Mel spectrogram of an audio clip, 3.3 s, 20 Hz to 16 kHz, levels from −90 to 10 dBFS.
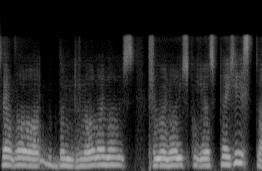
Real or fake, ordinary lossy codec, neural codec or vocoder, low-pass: fake; AAC, 96 kbps; codec, 16 kHz, 0.5 kbps, FreqCodec, smaller model; 7.2 kHz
